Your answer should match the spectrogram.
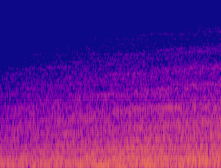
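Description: A low rumbling noise, fading in and swelling steadily louder.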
